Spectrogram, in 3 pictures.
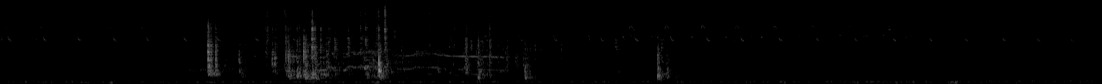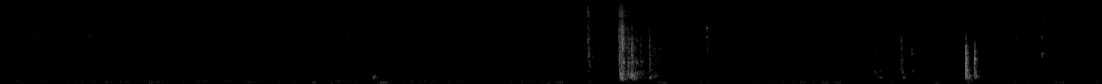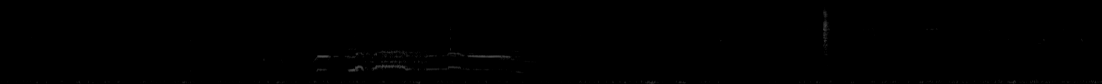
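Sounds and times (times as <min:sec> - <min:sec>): drawn-out crowing call: 0:03.1 - 0:05.3, 0:25.2 - 0:27.5.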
